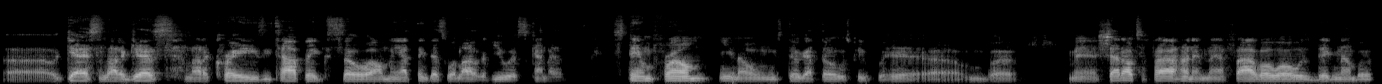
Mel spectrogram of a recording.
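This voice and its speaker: Very deep, gravelly man, close in your ear. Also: normal speed. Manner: laid-back, close and personal, as if right in the listener's ear. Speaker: podcast host. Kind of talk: casual, intimate late-night solo podcast talk.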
